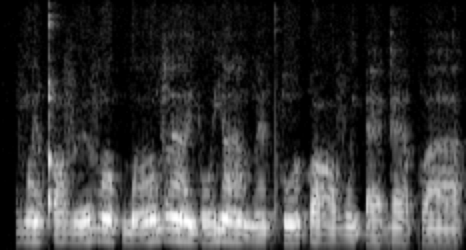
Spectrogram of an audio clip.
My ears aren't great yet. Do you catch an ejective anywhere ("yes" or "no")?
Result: yes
